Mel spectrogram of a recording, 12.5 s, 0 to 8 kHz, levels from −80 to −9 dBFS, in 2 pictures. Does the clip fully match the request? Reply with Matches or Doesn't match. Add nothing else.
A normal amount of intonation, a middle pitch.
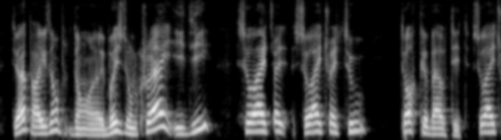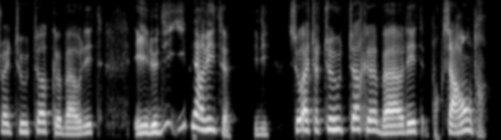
Doesn't match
